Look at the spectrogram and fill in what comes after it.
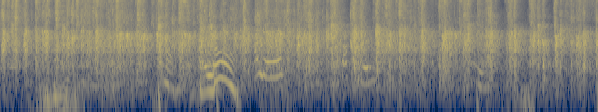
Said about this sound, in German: Und ich freue mich sehr, dass sie hier ist. Applaus für Valerie Niehaus.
